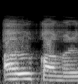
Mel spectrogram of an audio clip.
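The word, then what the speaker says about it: القمر: The sun letter is the ones ash-shams, the ones you skip the lam, and the moon letter is al-qamar, like the ones you say the lam with.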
